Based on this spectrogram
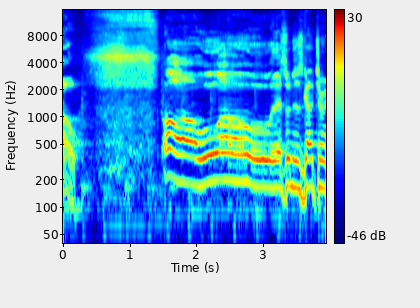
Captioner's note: sniffs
